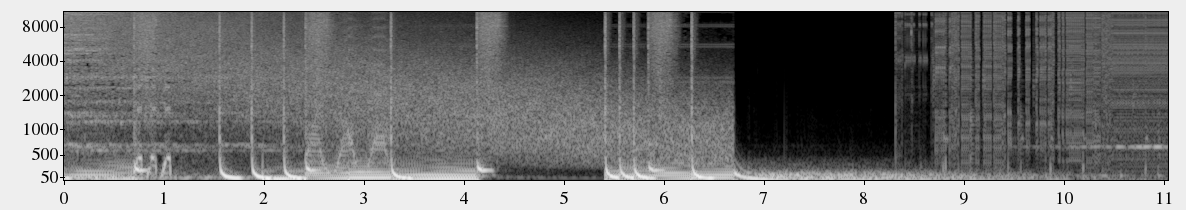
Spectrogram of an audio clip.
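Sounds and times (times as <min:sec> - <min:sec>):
crackling static: 0:08.4 - 0:11.0.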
